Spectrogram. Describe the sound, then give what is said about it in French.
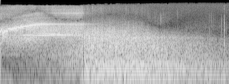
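A molecular disintegrator weapon fires and a stone disintegrates. A high electronic whine with a fainter lower tone gives way, at about one second, to a loud rumbling blast that slowly fades. “Le capitaine venait d'utiliser son arme la plus terrible, le désintégrateur moléculaire. La pierre n'existait plus.”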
